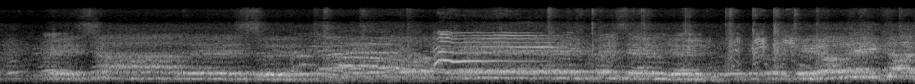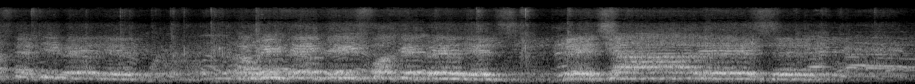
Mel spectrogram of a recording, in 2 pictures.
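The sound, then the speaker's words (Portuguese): A large crowd of Everton football supporters sings a chant together in a stadium, the massed voices loud and sustained with a rhythmic swell, occasional sharper shouts rising above the roar. “Aí, bela música da torcida. Essa já é a torcida do Everton.”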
